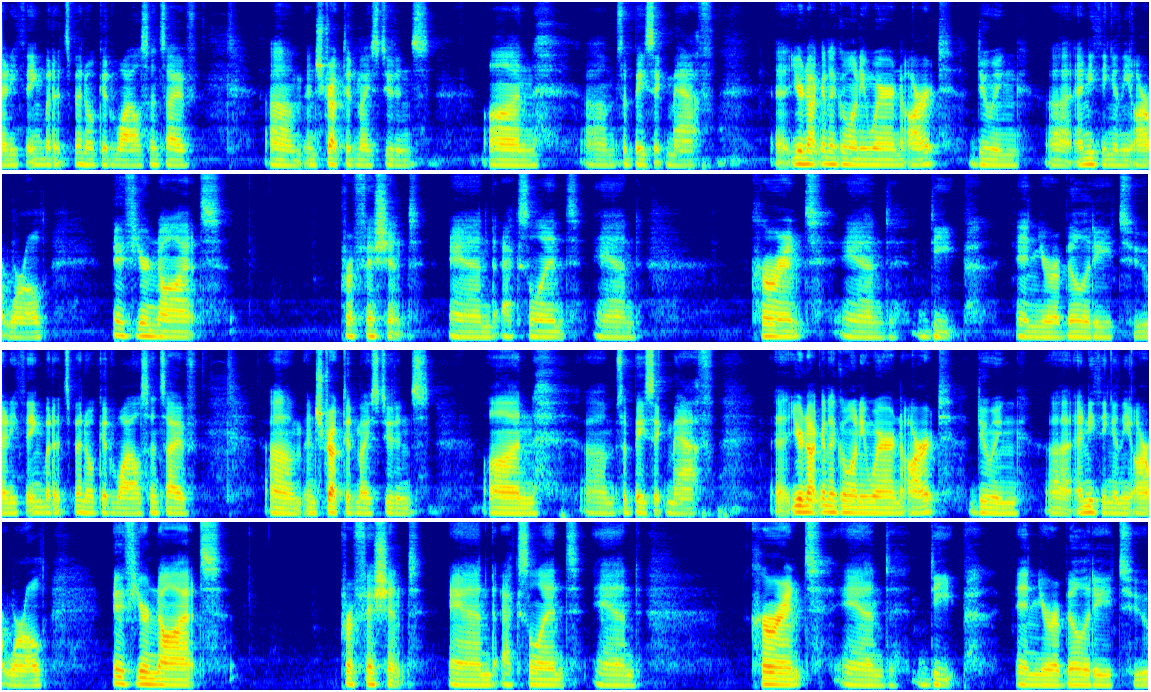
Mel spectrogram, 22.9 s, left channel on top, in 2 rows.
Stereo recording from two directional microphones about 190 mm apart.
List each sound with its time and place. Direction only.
0.0 s speech: 30° right (ahead or behind)
14.8 s speech: 30° right (ahead or behind)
